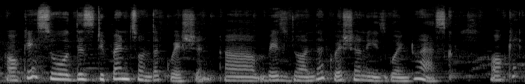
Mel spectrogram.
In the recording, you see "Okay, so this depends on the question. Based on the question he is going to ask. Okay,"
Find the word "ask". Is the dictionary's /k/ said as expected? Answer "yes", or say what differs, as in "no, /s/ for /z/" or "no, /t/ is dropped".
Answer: yes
